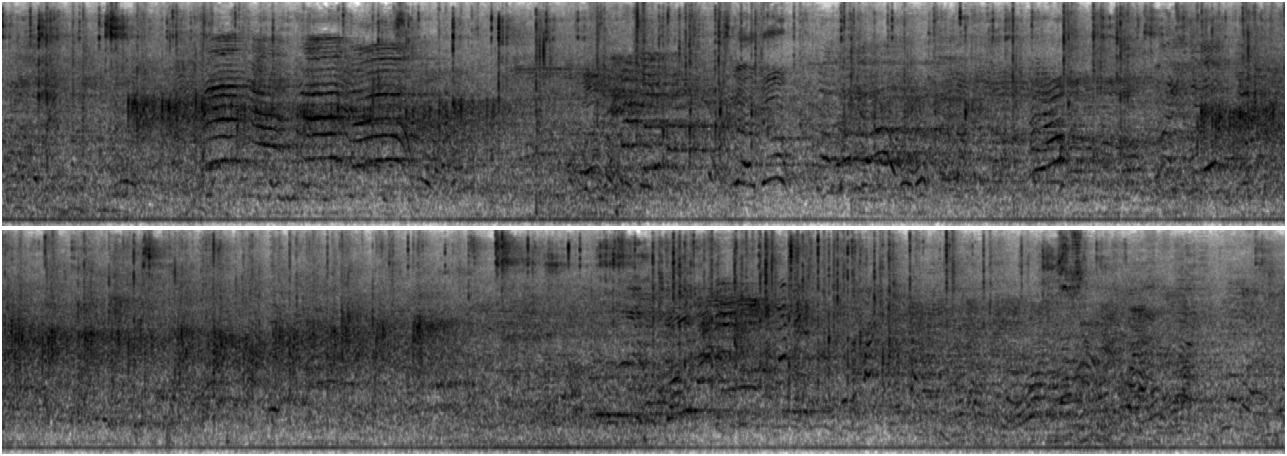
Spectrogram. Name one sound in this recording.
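Children chatter and call out in the background.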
